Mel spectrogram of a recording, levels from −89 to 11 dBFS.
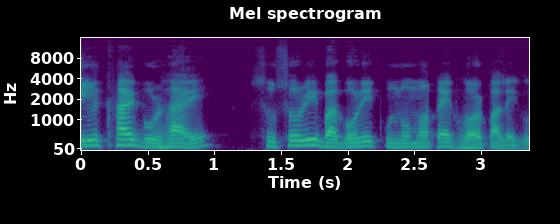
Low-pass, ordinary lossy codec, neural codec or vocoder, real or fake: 14.4 kHz; Opus, 24 kbps; codec, 44.1 kHz, 2.6 kbps, SNAC; fake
